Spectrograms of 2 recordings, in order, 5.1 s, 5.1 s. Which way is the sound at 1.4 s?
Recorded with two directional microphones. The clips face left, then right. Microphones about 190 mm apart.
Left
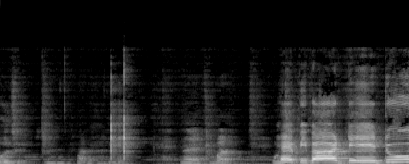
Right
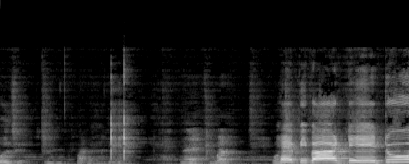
15° left (ahead or behind).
